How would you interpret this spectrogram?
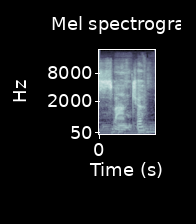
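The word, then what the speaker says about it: sláinte: It is said as slancher slancher slancher slancher slanch.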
